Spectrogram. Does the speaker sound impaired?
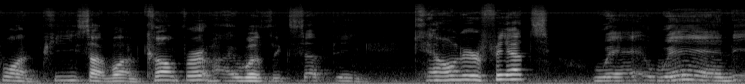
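Yes: cerebral palsy; childhood bike riding and teen hiking limited.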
